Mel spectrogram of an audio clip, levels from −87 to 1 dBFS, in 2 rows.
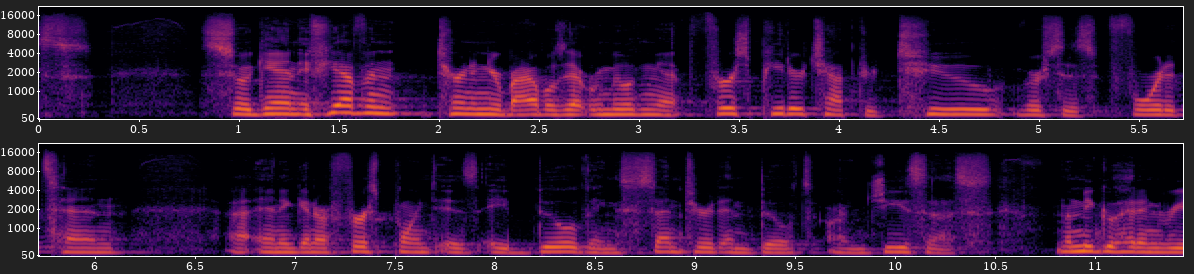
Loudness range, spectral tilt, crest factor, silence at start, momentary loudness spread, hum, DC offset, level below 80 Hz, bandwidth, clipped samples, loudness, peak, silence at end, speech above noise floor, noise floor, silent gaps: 6 LU; -5.5 dB/octave; 18 dB; 0 s; 12 LU; none; under 0.1%; -80 dBFS; 17.5 kHz; under 0.1%; -35 LUFS; -16 dBFS; 0 s; 28 dB; -62 dBFS; none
